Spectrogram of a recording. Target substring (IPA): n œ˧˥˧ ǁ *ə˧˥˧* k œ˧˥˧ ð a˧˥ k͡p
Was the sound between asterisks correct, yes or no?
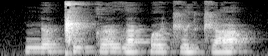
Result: no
